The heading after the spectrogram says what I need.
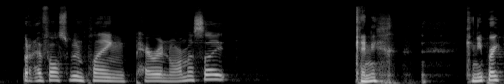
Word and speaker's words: Paranormasight: I've also been playing paranorma site can you can you break that out for me phonetically okay paranorma probably paranormal ghosts stuff okay drop the L yeah out of sight add sight which what I'm guessing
